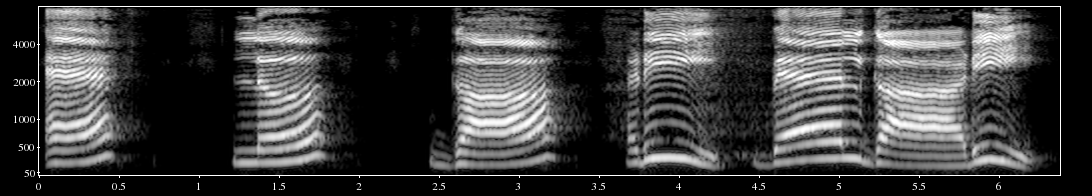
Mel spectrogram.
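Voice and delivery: very slow, syllable by syllable; slow spelling-out voice; sounding out slowly. Shown as a demonstration. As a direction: stretch each sound for the children. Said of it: "तो देखिए फिर ब को".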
